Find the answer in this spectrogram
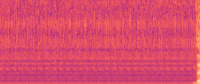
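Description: Steady electrical hum with a buzzy stack of even overtones, holding one pitch without change.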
